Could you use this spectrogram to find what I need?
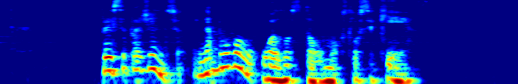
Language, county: Lithuanian, Marijampolė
